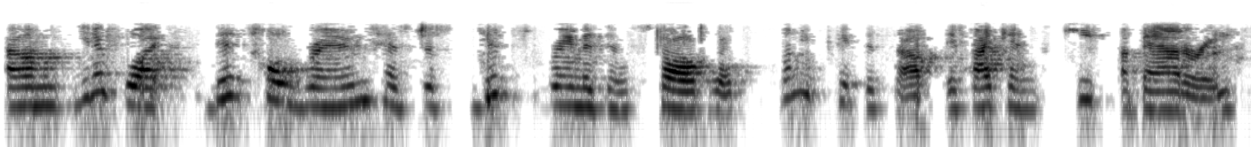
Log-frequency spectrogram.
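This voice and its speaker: A woman's voice: mid-range voice, expressive, normal speed, hardly any pauses. Woman collector chatting away on a webinar, tons of ums, voice going, sounds like a phone. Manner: chatty, rambling, many fillers and restarts. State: losing her voice, coughing. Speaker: art collector. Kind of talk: casual webinar talk. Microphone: video call. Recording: echoey room over tinny video call.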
